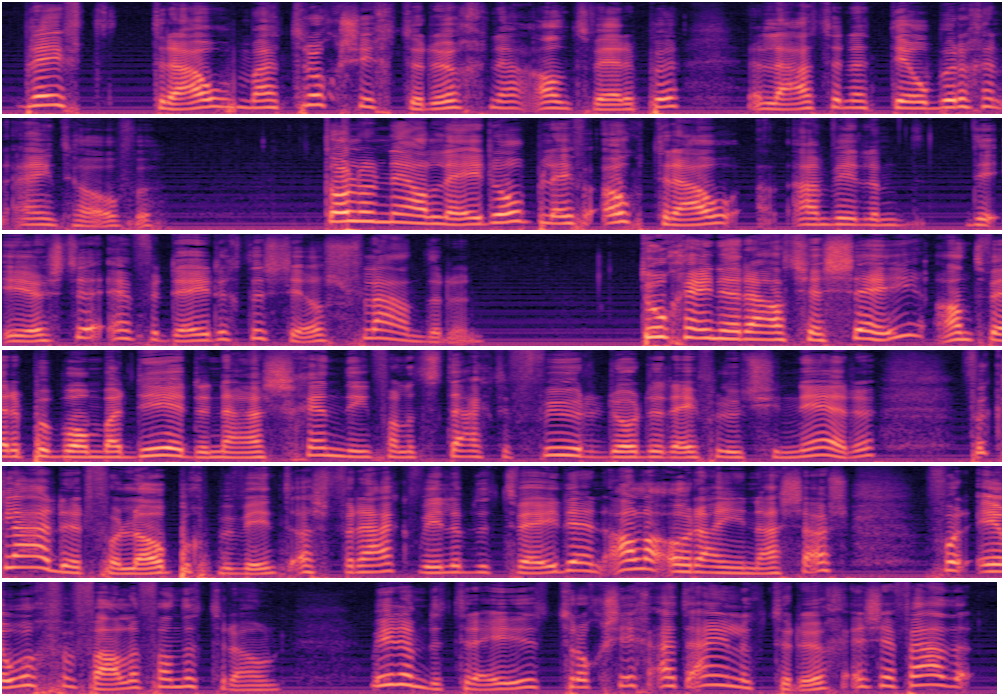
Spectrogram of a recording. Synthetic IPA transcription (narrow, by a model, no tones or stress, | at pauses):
blejf | trawmaɹtrɔksɪχtərøχnaːʔɑntʋɛrpə | ɛnlaːtərnatɪlˠbørχənɛjntho̰wvə | kolonɛlˠledəlˠblejfowktrawʔaːnʋɪləm | dəʔɪːɹstəʔɛnvəɹdejdəɣdəz̥ɛlˠfsflaːndəɾə̰n | tuxejnəɾaːlˠsasejʔɑntʋɛrpəbɔmbaɹdɪːɹdənaːənsχɛndɪŋvɑnətstaːk̚təfyːɾədʊːɹdərejvolysjonɛːɾə | fəɹklaːɹdəətfʊːɹlowpəχbəʋɪntʰɑsfraːkʋɪlˠəmdətʋejdəɛnʔɑ̰ləʔoɾɑnjənasas | fʊːreːwəχfərv̥ɑlˠəvɑndətrown | ʋɪləmdətʋejdətrɔksɪχœ̰ɥtɛjndələk̚tʰərɵχɛnzɛvaːdər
